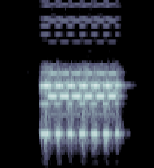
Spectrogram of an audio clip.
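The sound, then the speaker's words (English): A telephone rings once in a loud trill of rapidly pulsing bell tones lasting just over a second, then stops. No voices accompany it. “Now we're going to have the phone ringing.”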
